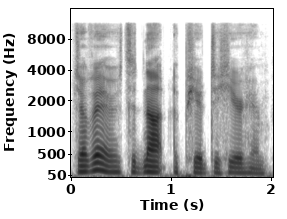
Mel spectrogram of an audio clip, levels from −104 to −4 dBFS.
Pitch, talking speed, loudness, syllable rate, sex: 110 Hz, 210 wpm, -23 LUFS, 4.9 syllables/s, male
